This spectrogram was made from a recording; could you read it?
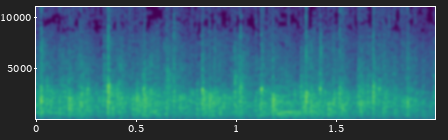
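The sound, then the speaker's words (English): A crowd applauds steadily, many hands clapping at once in a dense, continuous patter at moderate loudness, with a murmur of voices underneath. “Come on, give me a clap. Come on, clap.”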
